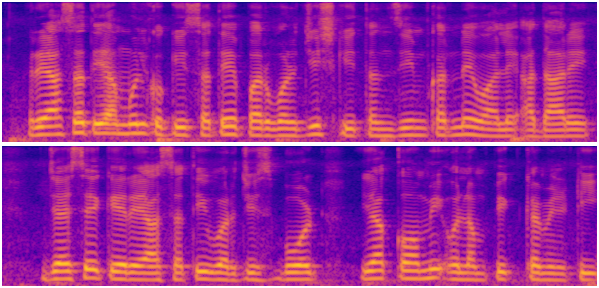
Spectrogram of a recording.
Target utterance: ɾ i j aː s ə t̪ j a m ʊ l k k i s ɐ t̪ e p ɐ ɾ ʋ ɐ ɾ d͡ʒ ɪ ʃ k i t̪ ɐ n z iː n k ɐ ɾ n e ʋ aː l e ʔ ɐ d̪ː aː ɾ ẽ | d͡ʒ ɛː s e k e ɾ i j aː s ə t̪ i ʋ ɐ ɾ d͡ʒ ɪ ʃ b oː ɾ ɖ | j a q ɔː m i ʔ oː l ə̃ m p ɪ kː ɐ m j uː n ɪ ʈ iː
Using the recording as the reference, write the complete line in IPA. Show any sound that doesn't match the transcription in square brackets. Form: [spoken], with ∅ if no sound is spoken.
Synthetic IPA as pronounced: ɾ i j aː s ə t̪ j a m ʊ l k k i s ɐ t̪ e p ɐ ɾ ʋ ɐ ɾ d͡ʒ ɪ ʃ k i t̪ ɐ n z iː [m] k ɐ ɾ n e ʋ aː l e ʔ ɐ [d̪] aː ɾ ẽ | d͡ʒ ɛː s e k e ɾ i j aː s ə t̪ i ʋ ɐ ɾ d͡ʒ ɪ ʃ b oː ɾ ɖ | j a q ɔː m i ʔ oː l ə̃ m p ɪ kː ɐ m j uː n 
